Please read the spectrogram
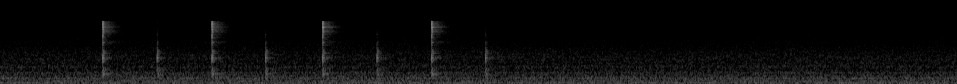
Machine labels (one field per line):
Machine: valve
